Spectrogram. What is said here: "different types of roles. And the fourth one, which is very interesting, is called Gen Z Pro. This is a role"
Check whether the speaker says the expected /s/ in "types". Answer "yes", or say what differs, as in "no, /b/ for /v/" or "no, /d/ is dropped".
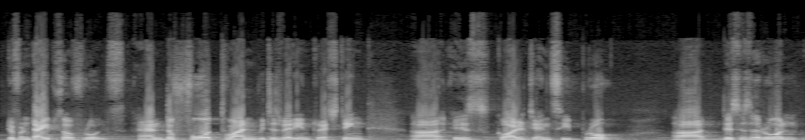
yes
